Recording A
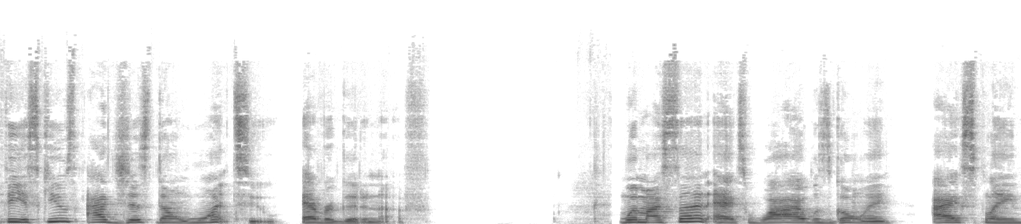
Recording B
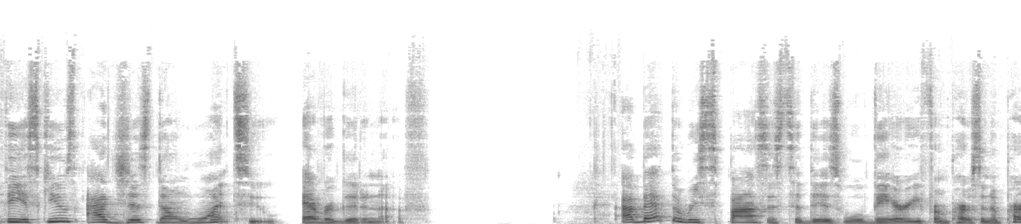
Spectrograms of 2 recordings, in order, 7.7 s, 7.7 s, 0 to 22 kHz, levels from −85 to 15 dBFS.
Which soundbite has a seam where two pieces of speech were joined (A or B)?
A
